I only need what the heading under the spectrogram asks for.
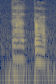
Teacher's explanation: bunyi hambatnya diucapkan tanpa letupan kuat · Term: pelepasan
